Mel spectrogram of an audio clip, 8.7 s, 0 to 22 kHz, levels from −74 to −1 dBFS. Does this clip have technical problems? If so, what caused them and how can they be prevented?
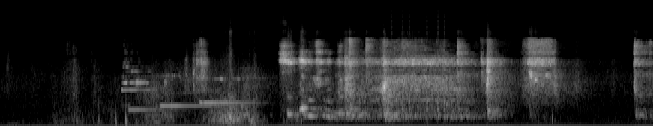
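Yes. Between 5.22 and 5.94 s there are GSM signalling bursts. A 2G phone near the recording chain sent short groups of radio bursts while signalling, and the audio circuitry rectified that RF energy into the signal path. It comes through as a galloping dit-dit-dit of short buzzes at the 217 Hz burst rate, roughly 10 dB below the main sound. Keeping phones switched off or in flight mode and well away from microphones, cables and interfaces prevents it.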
